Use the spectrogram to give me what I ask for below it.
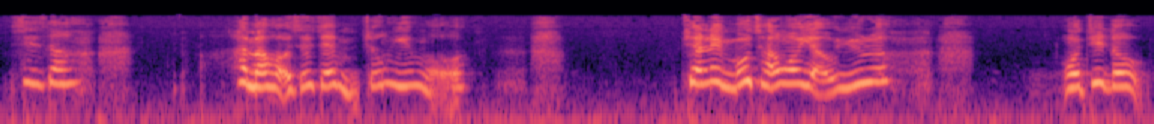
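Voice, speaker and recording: A meek, high-voiced young housemaid. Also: female voice, measured pace, pauses often. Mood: pleading. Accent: Hong Kong. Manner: timid, deferential, plaintive. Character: meek, humble young housemaid from a poor family. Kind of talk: Cantonese radio drama acting.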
